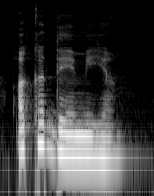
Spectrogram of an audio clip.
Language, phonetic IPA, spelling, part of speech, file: Ukrainian, [ɐkɐˈdɛmʲijɐ], академія, noun, Uk-академія.ogg
- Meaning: academy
